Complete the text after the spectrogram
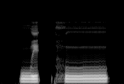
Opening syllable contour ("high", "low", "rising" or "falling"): rising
